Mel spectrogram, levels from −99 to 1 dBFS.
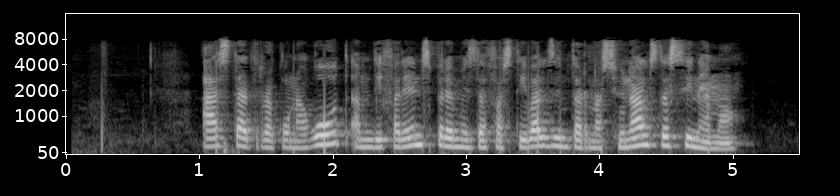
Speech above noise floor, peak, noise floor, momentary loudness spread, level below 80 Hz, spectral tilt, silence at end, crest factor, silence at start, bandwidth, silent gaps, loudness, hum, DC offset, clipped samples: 36 dB; -8 dBFS; -61 dBFS; 6 LU; -60 dBFS; -4.5 dB/octave; 0.45 s; 18 dB; 1.05 s; 8.4 kHz; none; -26 LUFS; none; under 0.1%; under 0.1%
